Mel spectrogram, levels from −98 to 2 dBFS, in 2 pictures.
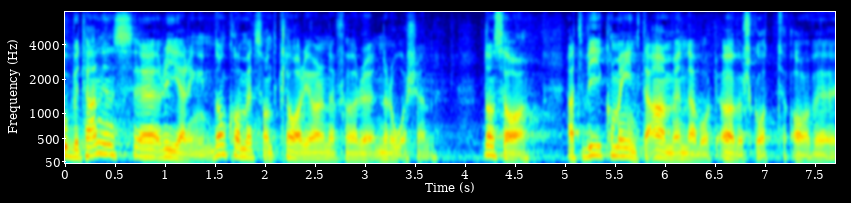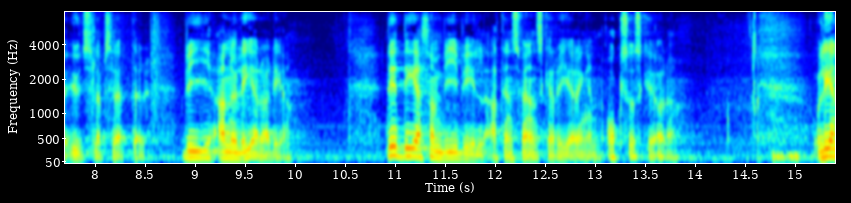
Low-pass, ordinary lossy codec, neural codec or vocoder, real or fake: none; none; none; real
